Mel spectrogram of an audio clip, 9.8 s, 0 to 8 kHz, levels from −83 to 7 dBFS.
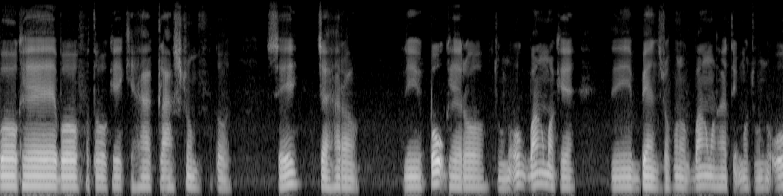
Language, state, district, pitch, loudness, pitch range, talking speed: Kokborok, Tripura, West Tripura, 100 Hz, -20 LUFS, 95-105 Hz, 120 wpm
